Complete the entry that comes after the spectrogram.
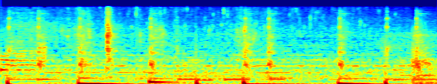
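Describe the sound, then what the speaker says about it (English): Water is poured into a large pot of jollof rice being cooked for a party-sized batch, a close splashing and trickling stream with short bursts and pauses. "add water that is good enough to cover the rice"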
